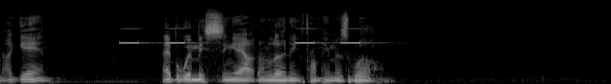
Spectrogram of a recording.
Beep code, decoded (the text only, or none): 2-2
